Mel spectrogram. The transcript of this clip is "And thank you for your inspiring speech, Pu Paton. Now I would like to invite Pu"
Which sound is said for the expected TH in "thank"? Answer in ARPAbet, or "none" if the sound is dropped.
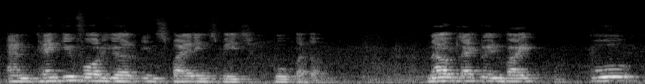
T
